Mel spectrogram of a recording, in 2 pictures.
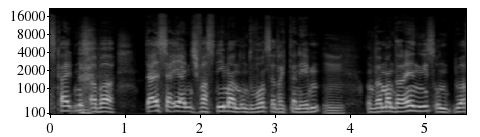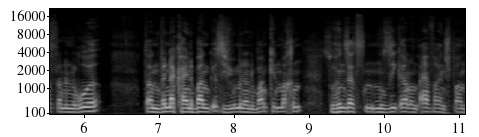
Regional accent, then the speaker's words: Ankara, Turkey; ich komme aus der Türkei und da gibt es sehr viele Regionen oder Gebiete, wo auch sehr viel Waldgebiet gibt und auch so sehr schöne Berge und alles. Ich weiß das zwar noch nicht, ich komme aus der Hauptstadt Ankara.

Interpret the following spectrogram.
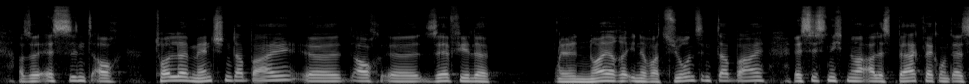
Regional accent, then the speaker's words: Gladbeck, North Rhine-Westphalia, Germany; now in Gelsenkirchen, Germany; Wenn wir irgendwo Leute kennengelernt haben oder Türkei oder wo auch immer, wo kommst du her? Komm ich Gladbeck?

